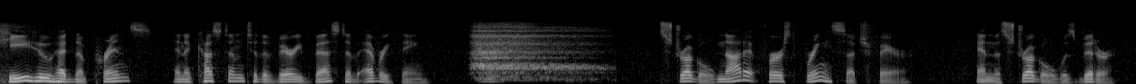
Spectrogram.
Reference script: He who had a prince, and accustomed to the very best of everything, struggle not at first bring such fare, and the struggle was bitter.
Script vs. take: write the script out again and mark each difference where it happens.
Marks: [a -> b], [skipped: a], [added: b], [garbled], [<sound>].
He who had a prince, and accustomed to the very best of everything, [sigh] struggle not at first bring such fare, and the struggle was bitter.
